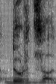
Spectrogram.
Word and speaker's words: D'Urzo: Pronounce it for me. Say your last name. Durzo.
